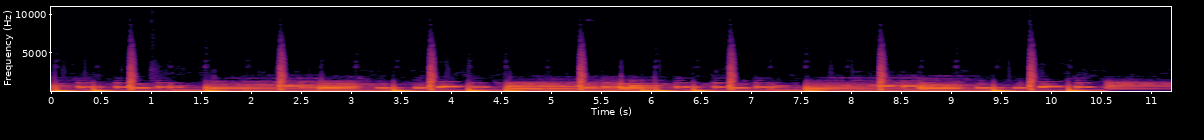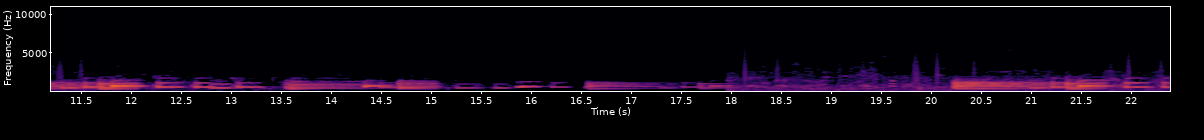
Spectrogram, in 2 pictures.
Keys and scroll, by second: 8.2 o.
